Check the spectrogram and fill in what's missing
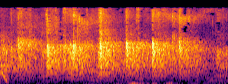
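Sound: audience applauding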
